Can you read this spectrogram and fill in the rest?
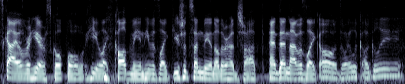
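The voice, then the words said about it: Russian accent. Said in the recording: “you're a Russian accent”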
